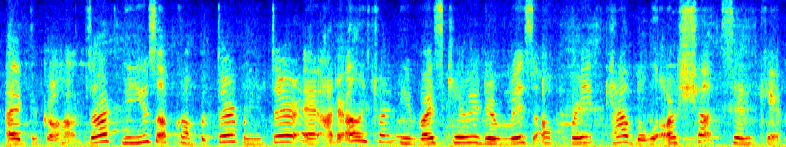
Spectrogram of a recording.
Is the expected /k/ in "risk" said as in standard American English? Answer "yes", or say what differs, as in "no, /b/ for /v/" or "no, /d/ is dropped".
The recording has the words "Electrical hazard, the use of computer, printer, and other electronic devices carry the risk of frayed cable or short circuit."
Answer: no, /k/ is dropped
